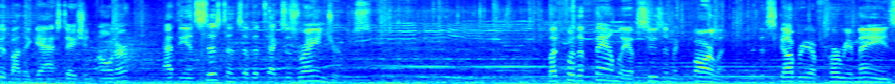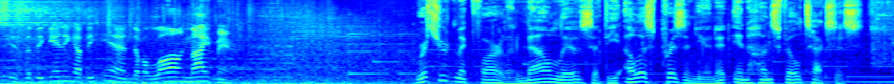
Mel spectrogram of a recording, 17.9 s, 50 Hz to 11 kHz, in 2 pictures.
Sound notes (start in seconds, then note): 3.8 fire crackling; 12.3 somber piano music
